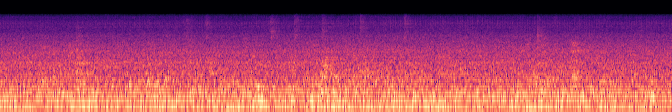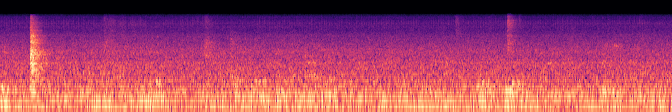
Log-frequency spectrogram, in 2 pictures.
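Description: Ceiling fans whir steadily in a large echoing hall.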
